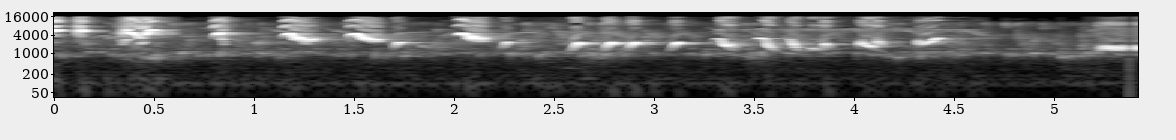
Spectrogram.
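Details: White-rumped shama singing to provoke rivals into song, a steady string of clear whistled and buzzy notes, each phrase sliding, about three per second.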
